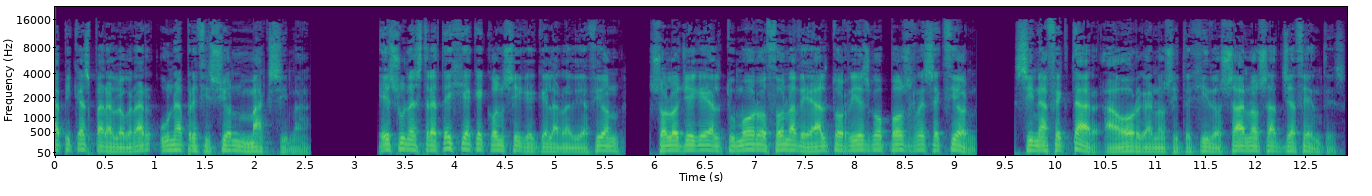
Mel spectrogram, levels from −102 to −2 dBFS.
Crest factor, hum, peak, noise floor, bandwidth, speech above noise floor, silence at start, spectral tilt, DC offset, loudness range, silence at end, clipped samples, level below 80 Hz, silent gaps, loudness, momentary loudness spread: 20 dB; none; -10 dBFS; under -90 dBFS; 16.5 kHz; over 62 dB; 0 s; -5 dB/octave; under 0.1%; 3 LU; 0.05 s; under 0.1%; -44 dBFS; none; -29 LUFS; 7 LU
